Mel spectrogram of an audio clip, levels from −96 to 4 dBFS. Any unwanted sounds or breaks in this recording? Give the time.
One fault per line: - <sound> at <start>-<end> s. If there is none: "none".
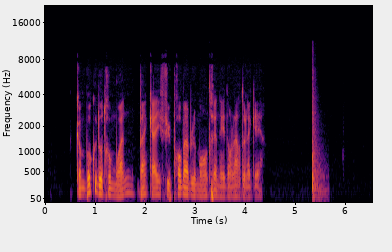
- thud at 5.3-5.7 s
